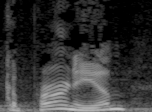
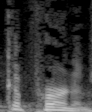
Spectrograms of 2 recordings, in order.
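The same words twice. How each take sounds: First: It uses the usual English pronunciation. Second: It uses the local Israeli pronunciation. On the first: This is not how local people say it. The speaker calls it wrong. "They don't say Capernaum" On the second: This is how local people say it. The speaker calls it right. "that's the way the natives call it in Israel"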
